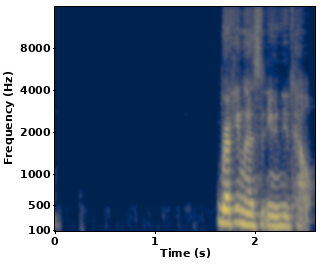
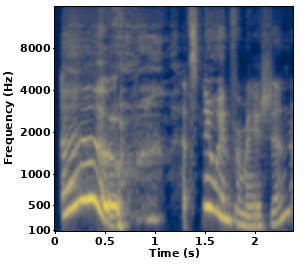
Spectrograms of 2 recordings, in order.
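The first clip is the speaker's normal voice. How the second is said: loud high Oh, then a laugh; mock surprise; 8 semitones higher, 9 dB louder, slower than usual. Advisor's reply startles the doubter, loud high gasp. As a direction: jolt at unwelcome news.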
